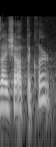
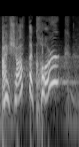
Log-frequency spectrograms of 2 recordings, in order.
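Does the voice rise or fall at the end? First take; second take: fall; rise. First: It falls at the end like a statement. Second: It rises at the end like a question.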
